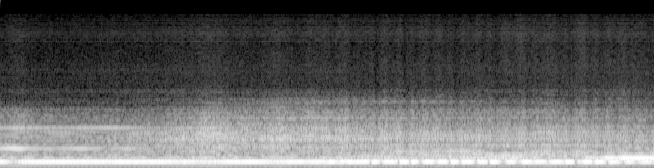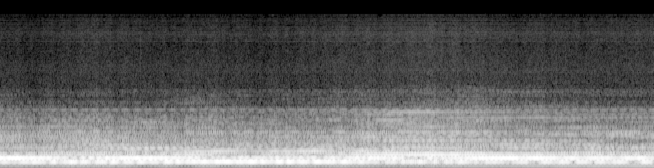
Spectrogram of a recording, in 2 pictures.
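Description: Large gongs hum and shimmer in deep, swelling waves.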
